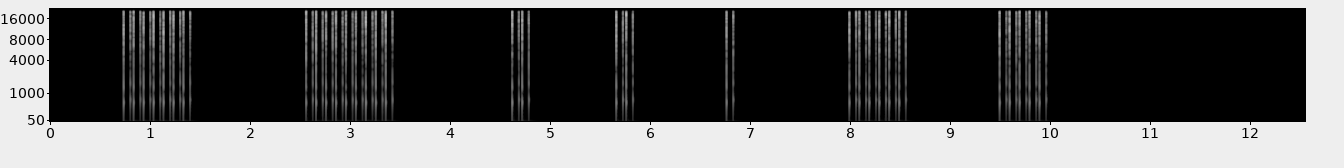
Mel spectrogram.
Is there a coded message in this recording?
Yes: pulse dialling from 0.7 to 10.0 s, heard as clicks on a phone line, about 10 pulses a second. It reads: 7 9 2 2 1 6 5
